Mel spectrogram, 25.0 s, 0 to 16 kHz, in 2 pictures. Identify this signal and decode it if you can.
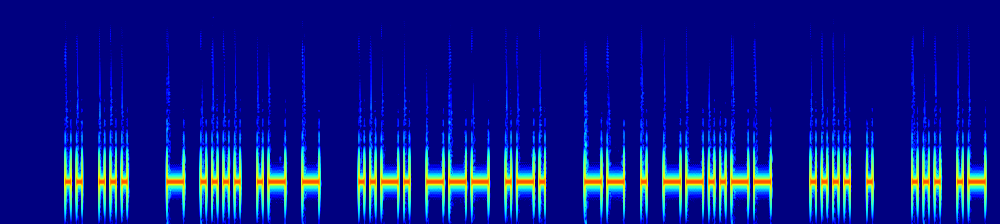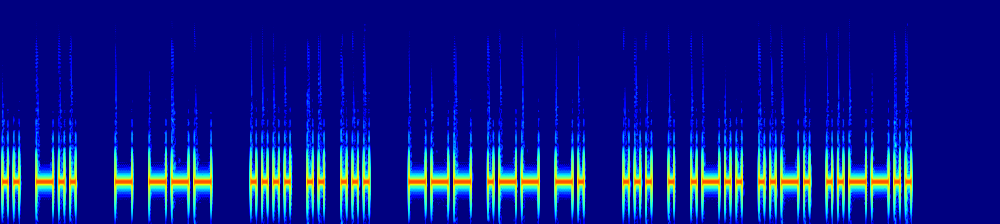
Morse code, heard as a keyed tone, about 17 wpm, 700 Hz. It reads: IS THAT FOR ME, HE SAID TO HIS OWN SELF?
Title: Sentences from Top 1000 Words - Review Part 1 - 17wpm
